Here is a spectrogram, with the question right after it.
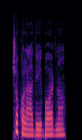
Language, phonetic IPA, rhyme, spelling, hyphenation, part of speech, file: Hungarian, [ˈt͡ʃokolaːdeːbɒrnɒ], -nɒ, csokoládébarna, cso‧ko‧lá‧dé‧bar‧na, adjective, Hu-csokoládébarna.ogg
- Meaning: chocolate (color)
